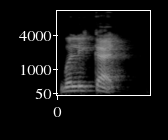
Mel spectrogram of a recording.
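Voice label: "belikat", Malay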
